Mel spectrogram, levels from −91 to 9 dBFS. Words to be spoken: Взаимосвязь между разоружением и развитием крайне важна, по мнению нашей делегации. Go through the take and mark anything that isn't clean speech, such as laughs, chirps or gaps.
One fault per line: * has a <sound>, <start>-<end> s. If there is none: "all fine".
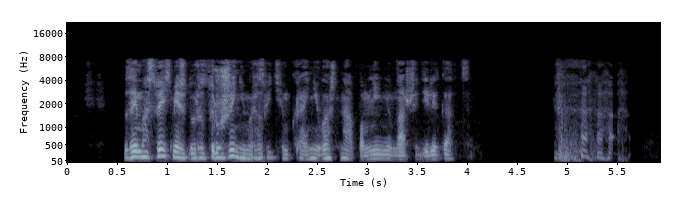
* has a laugh, 4.9-5.7 s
